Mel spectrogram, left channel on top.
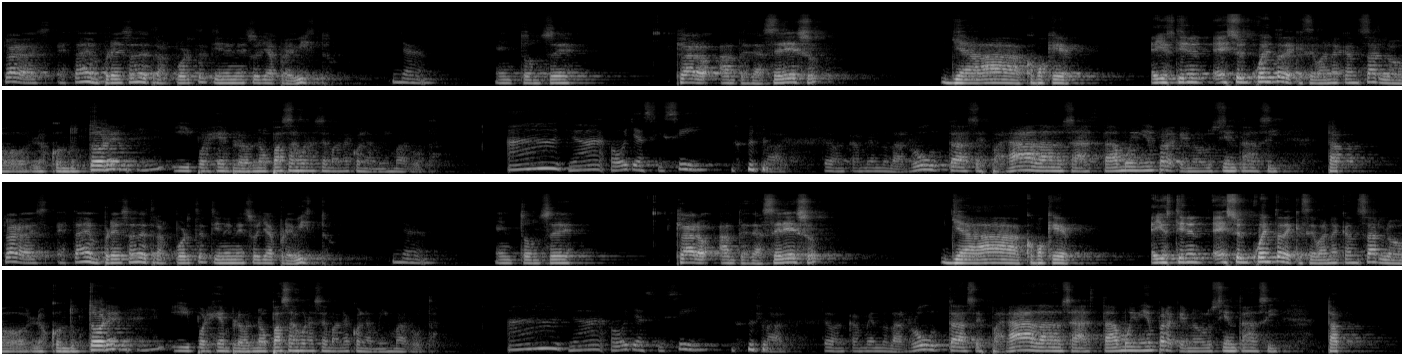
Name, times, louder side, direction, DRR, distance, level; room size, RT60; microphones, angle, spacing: voice 1, 0.0-3.3 4.9-5.7 6.7-8.2 9.4-10.7 11.5-15.2 15.7-18.4 21.6-21.8 22.2-27.4, right 2 dB, 45° right, 4 dB, 1.6 m, -30 dB
voice 2, 3.9-4.3 15.2-15.6 19.0-22.3, left 2 dB, 50° left, 8 dB, 1.3 m, -39 dB
27.0 x 19.0 x 9.4 m, 1.2 s
head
